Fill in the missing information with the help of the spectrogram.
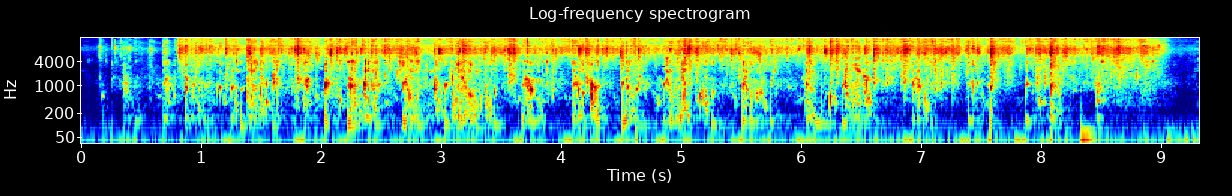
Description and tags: Big Liquid Gurgle Pour Splash FF202
Water, gurgle, pouring, water jug, splash, slow pour, loud, glug
Water-jug, Splash, Slow-pour, Water, Liquid-pouring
